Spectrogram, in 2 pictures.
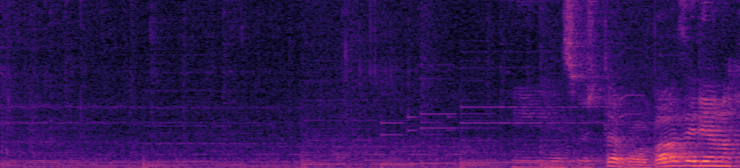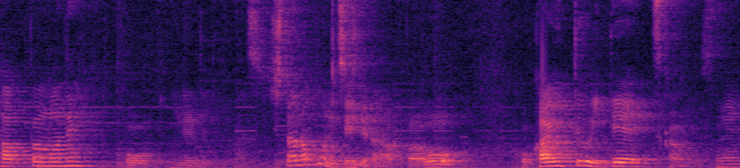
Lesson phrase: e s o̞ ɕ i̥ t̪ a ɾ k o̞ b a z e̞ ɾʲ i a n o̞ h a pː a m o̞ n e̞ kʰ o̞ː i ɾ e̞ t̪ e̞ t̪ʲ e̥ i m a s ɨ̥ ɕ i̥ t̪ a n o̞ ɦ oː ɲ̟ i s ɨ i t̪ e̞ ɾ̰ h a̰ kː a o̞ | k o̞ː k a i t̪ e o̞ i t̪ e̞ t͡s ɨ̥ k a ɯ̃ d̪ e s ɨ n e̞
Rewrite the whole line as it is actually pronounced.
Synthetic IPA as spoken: e s o̞ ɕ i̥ t̪ a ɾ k o̞ b a z e̞ ɾʲ i a n o̞ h a pː a m o̞ n e̞ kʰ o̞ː i ɾ e̞ t̪ e̞ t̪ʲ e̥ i m a s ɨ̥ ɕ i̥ t̪ a n o̞ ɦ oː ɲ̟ i t͡s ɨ i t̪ e̞ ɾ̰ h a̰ pː a o̞ | k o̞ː k a i t̪ e o̞ i t̪ e̞ t͡s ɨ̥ k a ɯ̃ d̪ e s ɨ n e̞

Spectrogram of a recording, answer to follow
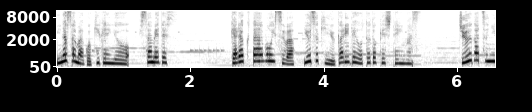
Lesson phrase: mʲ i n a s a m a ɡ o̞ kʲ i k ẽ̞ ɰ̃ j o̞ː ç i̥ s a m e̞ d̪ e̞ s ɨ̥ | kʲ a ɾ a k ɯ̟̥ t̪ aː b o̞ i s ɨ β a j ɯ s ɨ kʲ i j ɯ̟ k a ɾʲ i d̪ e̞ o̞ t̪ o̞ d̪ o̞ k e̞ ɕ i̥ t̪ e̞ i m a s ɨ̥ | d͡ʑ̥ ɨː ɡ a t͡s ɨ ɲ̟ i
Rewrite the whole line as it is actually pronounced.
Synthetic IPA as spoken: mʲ i n a s a m a ɡ o̞ kʲ i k ẽ̞ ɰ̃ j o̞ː ç i̥ s a m e̞ d̪ e̞ s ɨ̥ | kʲ a ɾ a k ɯ̟̥ t̪ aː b o̞ i s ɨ β a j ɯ z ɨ kʲ i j ɯ̟ k a ɾʲ i d̪ e̞ o̞ t̪ o̞ d̪ o̞ k e̞ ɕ i̥ t̪ e̞ i m a s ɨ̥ | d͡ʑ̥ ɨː ɡ a t͡s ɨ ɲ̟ i

